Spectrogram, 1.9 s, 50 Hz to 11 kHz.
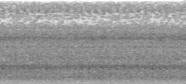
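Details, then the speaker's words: VAZ 2109 with 1.3 petrol engine after fixing hunting idle and jerking on overrun: idles smoothly at constant speed with no rise and fall in revs; normal steady idle. "не плаває нічого"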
